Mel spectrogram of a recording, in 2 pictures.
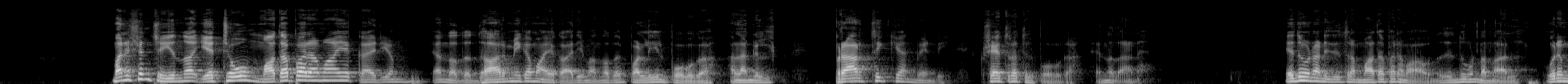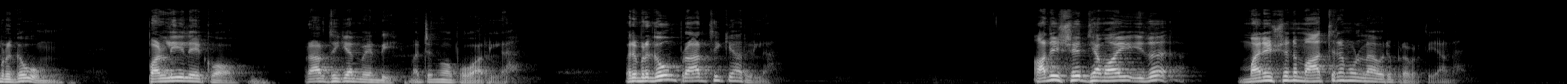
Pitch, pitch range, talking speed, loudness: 130 Hz, 100-165 Hz, 70 wpm, -20 LUFS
